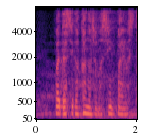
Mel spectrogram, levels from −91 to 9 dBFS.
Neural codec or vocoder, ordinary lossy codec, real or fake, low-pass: codec, 16 kHz, 16 kbps, FunCodec, trained on Chinese and English, 50 frames a second; none; fake; 7.2 kHz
